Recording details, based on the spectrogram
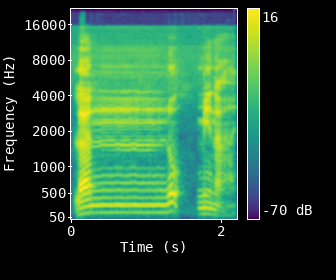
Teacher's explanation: Lan nu'mina nun mati bertemu dengan nun, idgham bi gunnah. Ditahan dipanjangkan.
